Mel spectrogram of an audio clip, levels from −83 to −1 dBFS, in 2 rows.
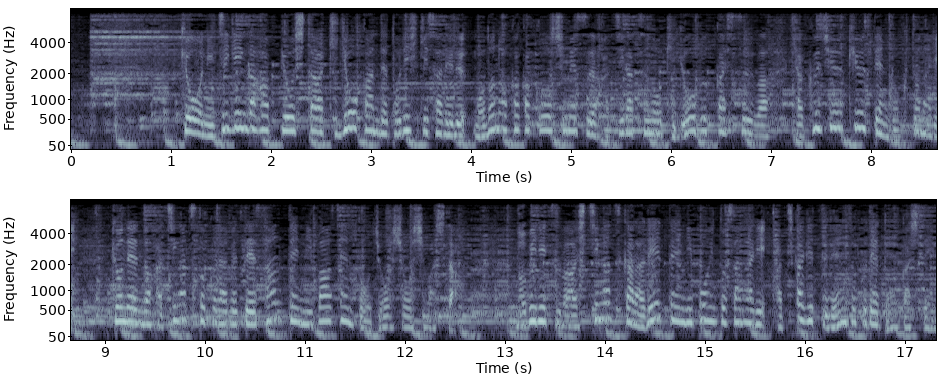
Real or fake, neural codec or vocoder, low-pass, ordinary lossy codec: fake; vocoder, 24 kHz, 100 mel bands, Vocos; 7.2 kHz; none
